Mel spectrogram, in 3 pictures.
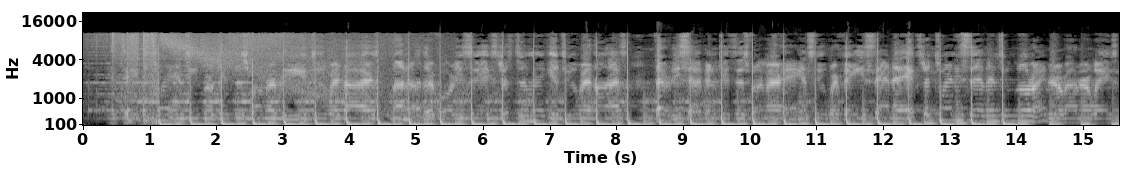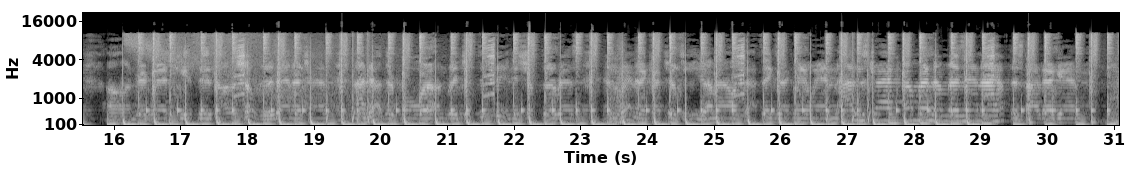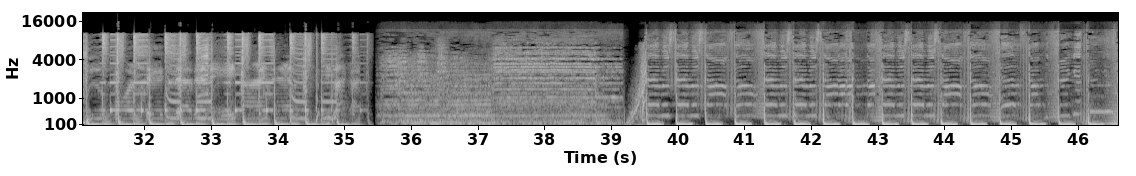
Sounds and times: Dance music: 0.0 - 14.2, 16.1 - 46.6.

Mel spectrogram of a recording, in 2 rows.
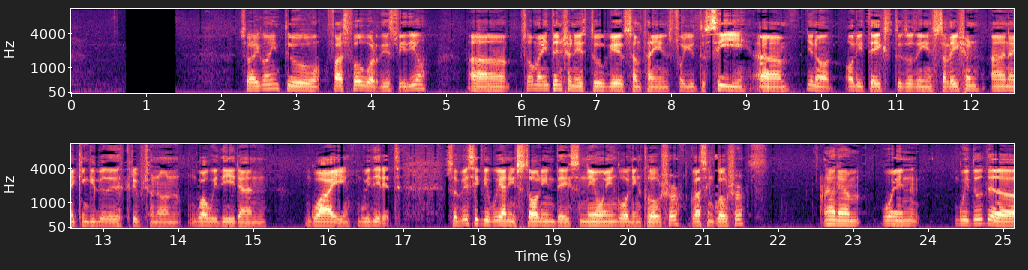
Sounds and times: Speech: 2.2 - 17.0, 17.6 - 21.9, 22.5 - 25.1.

